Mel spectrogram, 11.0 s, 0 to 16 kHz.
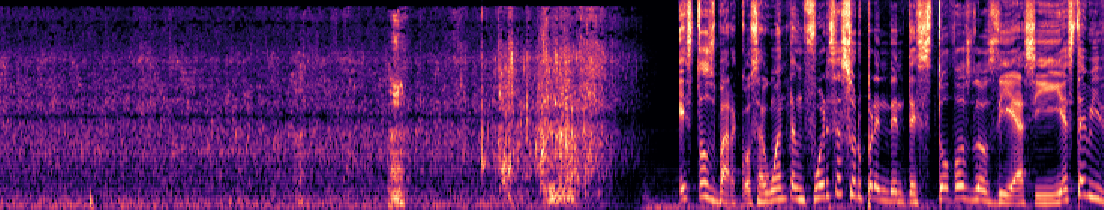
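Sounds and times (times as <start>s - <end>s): steady low hum: 0.0s - 5.0s, 6.3s - 10.2s
dog splashing in pool water: 4.4s - 6.4s.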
